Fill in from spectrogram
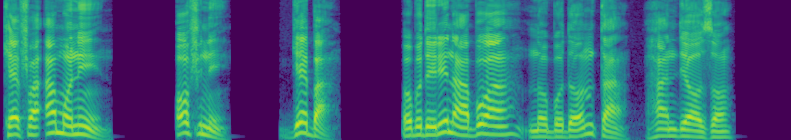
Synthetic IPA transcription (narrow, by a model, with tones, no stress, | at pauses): ke˨fa˨ʔa˦mɔ˨ni˦˨ | ɔ˦fi˨nḭ˨ | ɡe˦ba̰˨ | o˨bo˨do˨i˨ɾi˦na˨a˨bʊ˦a˦no˨bo˨do˨n̩˦ta̰˨ | ɦa˦n̩˦dɪ˦ɔ˦zɔ˦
